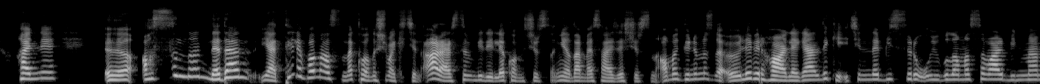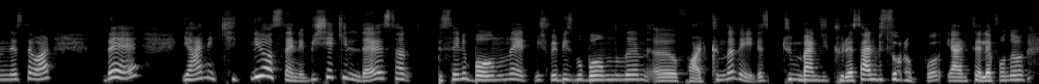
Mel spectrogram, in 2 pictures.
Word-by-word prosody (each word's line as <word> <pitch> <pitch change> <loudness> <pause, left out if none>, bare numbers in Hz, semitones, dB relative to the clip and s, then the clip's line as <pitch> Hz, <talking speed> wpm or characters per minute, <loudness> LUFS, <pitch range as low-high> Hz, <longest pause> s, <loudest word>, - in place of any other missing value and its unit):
hani, 265 +2 +4 0.5
eee, 210 +1 +6
aslında 360 - 0
neden 315 +3 +6
ya, - - +2
telefon 330 -5 +1
aslında 275 -9 -1
konuşmak 190 -7 -3
için. 165 - -9
Ararsın 210 -4 +4
biriyle 175 -2 -1
konuşursun 170 -1 -9
ya 175 -3 -2
da 170 - +2
mesajlaşırsın 155 -3 -5
ama 245 - -1
günümüzde 240 -2 -4
öyle 200 +10 0
bir 255 - +2
hâle 190 -4 +6
geldi 210 +7 +1
ki - - -6
içinde 230 -1 -6
bir 240 - -7
sürü 240 0 -5
uygulaması 225 +3 -4
var, 235 -3 +4
bilmem 220 +2 -5
nesi 235 +3 -3
var 255 +6 +2 0.6
ve, 325 +6 +3 0.4
yani, 255 +4 -1
kitliyor 355 +10 +2
seni. 175 - -3
Bir - - -6
şekilde 280 - 0
sen 260 -3 -4 0.3
seni 235 +2 -3
bağımlı 210 +3 +2
etmiş 205 0 -5
ve 220 - -1
biz 225 -2 -4
bu 220 -3 -4
bağımlılığın, 215 +1 0
eee, 170 +1 0
farkında 210 - -2
değiliz. 175 -1 -4
Tüm 230 -4 -4
bence 195 -3 +3
küresel 195 +5 +2
bir - - -3
sorun 220 -4 -3
bu. 185 +3 -4
Yani 170 -1 +2
telefonu, 190 +4 +1
220 Hz, 160 wpm, -25 LUFS, 185-250 Hz, 0.6 s, eee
